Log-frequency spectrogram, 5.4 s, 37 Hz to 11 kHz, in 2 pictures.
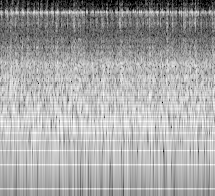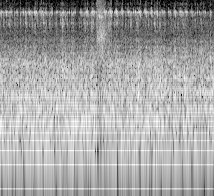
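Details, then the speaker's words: Boring bar spinning inside a Harley knucklehead cylinder, 84ci stroker rebuild: steady high whine with light even chatter and no cutting bite; cutter has not yet reached the bore wall, then just starts touching. "not hitting yet there just started hitting"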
